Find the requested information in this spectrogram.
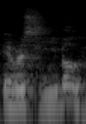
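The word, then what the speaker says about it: Irréversible: Ja, i hvert fall så Irreversible, eller Irreversible, er det uttalt på fransk, ja. Irreversible, det er vel sånn originaltid den uttales, da, ja.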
